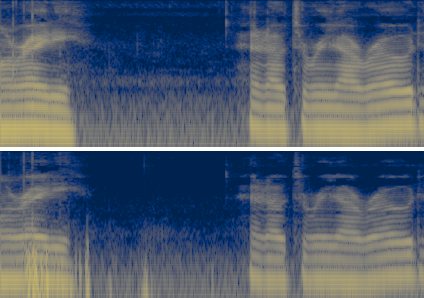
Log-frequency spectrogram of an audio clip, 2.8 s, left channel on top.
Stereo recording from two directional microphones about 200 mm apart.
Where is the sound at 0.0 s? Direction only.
20° left (ahead or behind).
